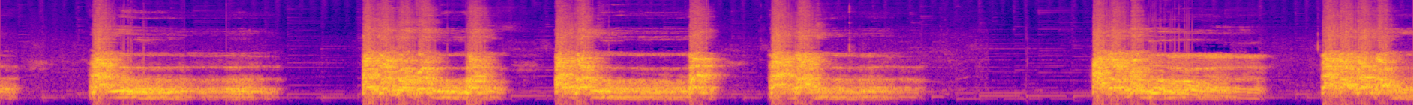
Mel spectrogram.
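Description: A German Shepherd gives loud, rough barks run together into bursts roughly two seconds long. The bursts come every few seconds with short silences between them, each one full-throated and slightly growly.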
